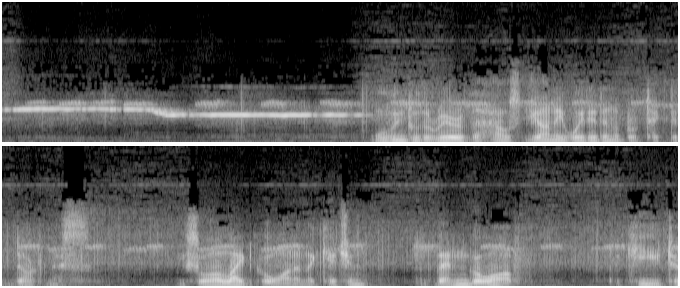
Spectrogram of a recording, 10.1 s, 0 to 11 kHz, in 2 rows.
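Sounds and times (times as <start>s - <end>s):
answering whistle: 0.0s - 4.0s
speech: 2.8s - 5.8s, 6.4s - 9.1s, 9.7s - 10.1s.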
